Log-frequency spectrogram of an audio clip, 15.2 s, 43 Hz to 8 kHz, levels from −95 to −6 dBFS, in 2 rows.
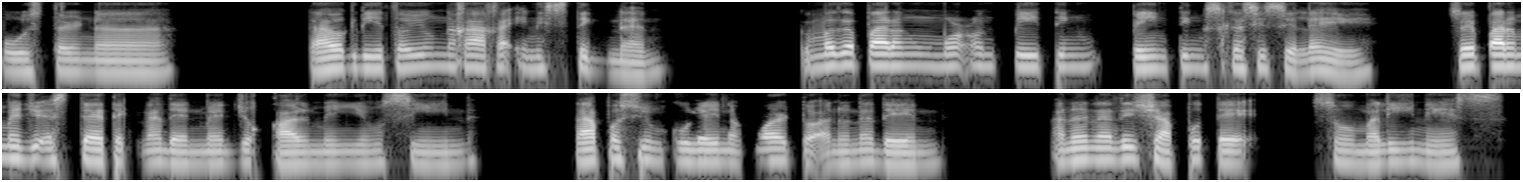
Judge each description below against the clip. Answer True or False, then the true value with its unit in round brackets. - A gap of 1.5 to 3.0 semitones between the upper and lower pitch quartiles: False (4.3 semitones)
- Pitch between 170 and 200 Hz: False (135 Hz)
